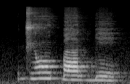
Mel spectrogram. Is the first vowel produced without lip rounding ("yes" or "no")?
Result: no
